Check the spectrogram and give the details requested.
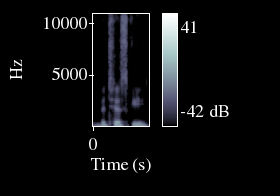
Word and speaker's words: Batyske: And my last name is is I love my last name, but it's a challenging last name. It's Batiski.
